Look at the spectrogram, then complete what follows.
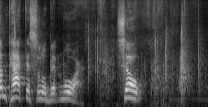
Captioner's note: paper rustling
